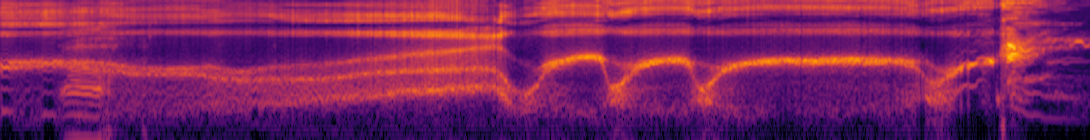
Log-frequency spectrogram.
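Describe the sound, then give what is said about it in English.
A person imitates the hardcore metal 'bree' scream, an extended high, squealing vocal like a pig-squeal, rising in pitch, then warbling in several quick looping swoops before cutting off with a short burst. No speech. “that got really popular doing the, I think they would call it breeing.”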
